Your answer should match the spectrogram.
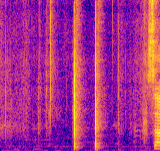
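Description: Two sharp taps about a third of a second apart from a deck of cards being handled against the table.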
